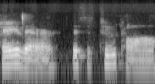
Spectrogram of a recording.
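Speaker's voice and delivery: sultry, low, slow southern drawl. Offering to talk like Too Tall, imitating Too Tall's southern sultry voice. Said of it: "you want me to talk like you, Too Tall?".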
